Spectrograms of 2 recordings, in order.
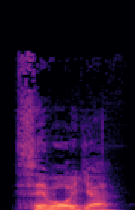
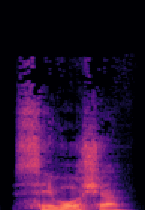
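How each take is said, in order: First: Cebolla with th for the c; "cebolla" said "theboya", Spain style; Castilian pronunciation. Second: Cebolla as "seboSHA"; Argentine pronunciation. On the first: Showing that only pronunciation changes, Castilian pronunciation. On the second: Showing that only pronunciation changes, Argentine pronunciation. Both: Shown as a demonstration. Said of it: "lo único que cambia es en la pronunciación".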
